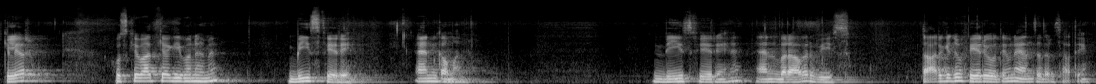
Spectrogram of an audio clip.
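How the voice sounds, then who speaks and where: A man's voice: medium pitch, moderate pace, pauses often, darkish tone. A man teaching a physics lesson, patiently working through solved problems, asking questions and answering them himself. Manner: patient, addresses students as beta, asks and answers own questions. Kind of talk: classroom problem-solving lesson.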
